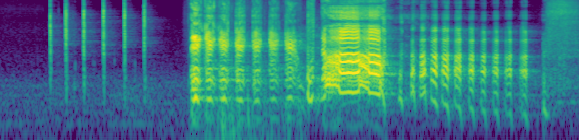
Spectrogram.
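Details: Vocal tics of Tourette syndrome, in a speaker with Tourette syndrome and ADHD, during a keynote talk: sharp clicks, then sudden bursts of wordless yelps, a squeal and rapid repeated syllables, acted.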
